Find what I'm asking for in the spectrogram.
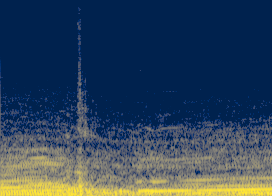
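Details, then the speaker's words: Camaro SS transmission while driving: faint steady whine over engine drone, owner says very intrusive though hard to capture on camera; whine in first through third gears; shop advised new transmission. "But I'm telling you guys, it is very intrusive to the driving experience whenever I get inside this car."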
